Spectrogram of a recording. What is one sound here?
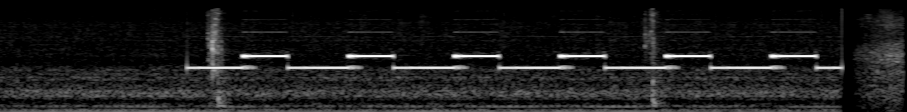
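A warning buzzer beeps rapidly and repeatedly.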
